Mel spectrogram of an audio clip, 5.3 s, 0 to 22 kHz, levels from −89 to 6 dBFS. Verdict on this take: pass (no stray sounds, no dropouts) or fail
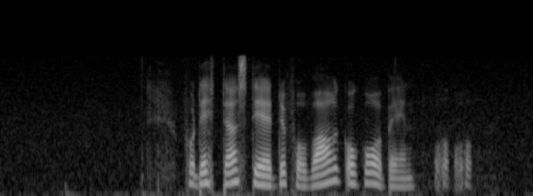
fail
